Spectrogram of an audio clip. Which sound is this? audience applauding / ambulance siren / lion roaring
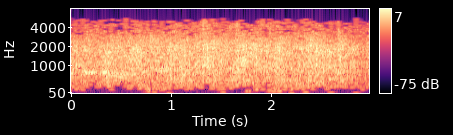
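audience applauding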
